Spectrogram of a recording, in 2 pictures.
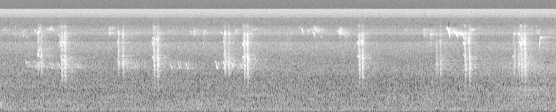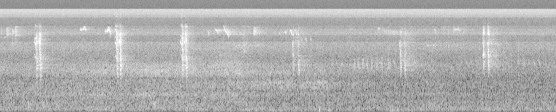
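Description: Scattered short, sharp bird chirps, some twenty of them spread unevenly, over faint steady outdoor background noise.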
